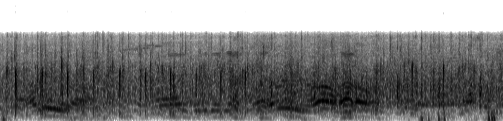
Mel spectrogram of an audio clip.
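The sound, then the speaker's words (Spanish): Audience applause for a theatre group at an evening vigil event, dense and steady for about five seconds, with shouts and cheering voices rising through the clapping. “Fuerte el aplauso para ellos. ¡Fuerte!”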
